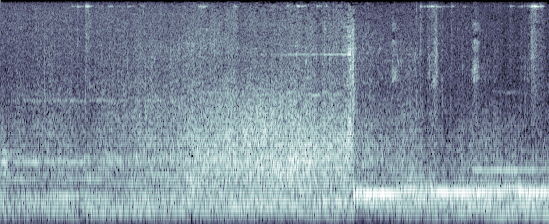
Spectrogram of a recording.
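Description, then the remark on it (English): A taxi's engine hums and rises as it pulls into road traffic behind a silver Mercedes leaving a parking garage, amid steady traffic noise, with a horn-like tone sounding briefly partway through; no one speaks. “As Gavin's silver Mercedes edges out, the taxi pulls into traffic behind it.”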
